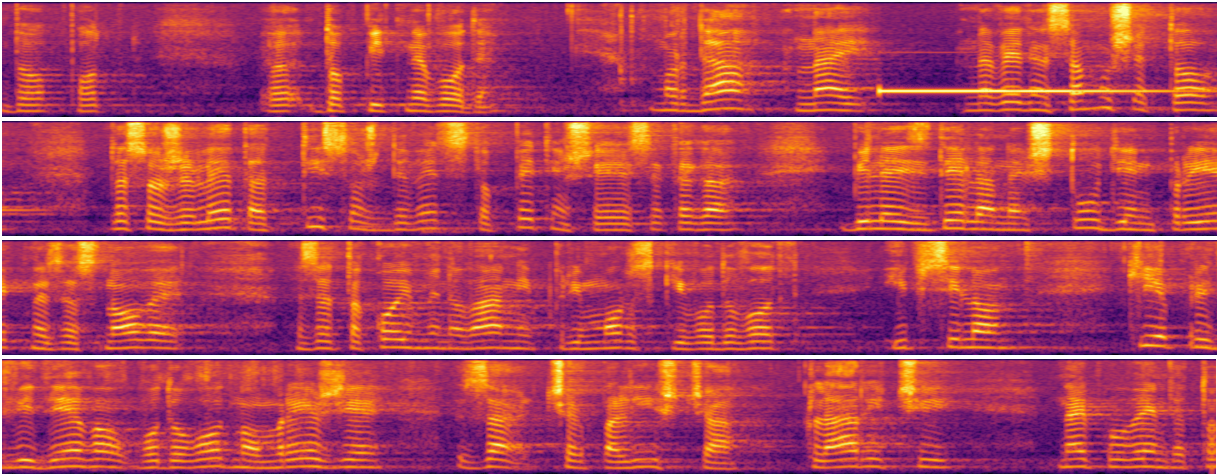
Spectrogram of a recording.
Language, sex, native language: Slovenian, male, Slovenian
